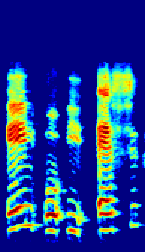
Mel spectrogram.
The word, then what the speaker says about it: mois: M-O-I-S, mas muitas palavras no final das palavras francesas, nas últimas letras, principalmente E, não são pronunciadas.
